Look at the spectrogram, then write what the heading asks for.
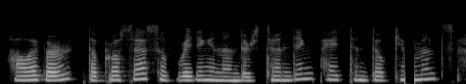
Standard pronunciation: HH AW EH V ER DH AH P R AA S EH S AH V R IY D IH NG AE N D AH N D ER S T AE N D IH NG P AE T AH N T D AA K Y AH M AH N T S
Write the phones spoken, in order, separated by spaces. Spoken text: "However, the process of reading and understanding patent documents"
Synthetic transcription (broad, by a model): HH AW EH V ER DH AH P R AA S EH S AH V R IY D IH NG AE N AH N D ER S T AE N D IH NG P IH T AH N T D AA K Y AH M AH N T S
